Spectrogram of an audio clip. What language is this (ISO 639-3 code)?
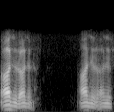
nep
